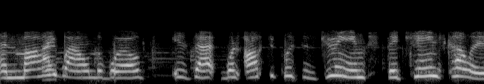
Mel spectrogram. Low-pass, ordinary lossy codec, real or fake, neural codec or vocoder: 5.4 kHz; Opus, 32 kbps; fake; vocoder, 44.1 kHz, 128 mel bands every 512 samples, BigVGAN v2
